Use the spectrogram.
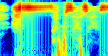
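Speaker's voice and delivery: radiator hiss. Retold or imitated. Imitating the hissing radiator.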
